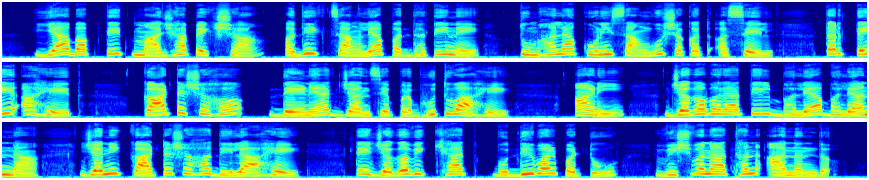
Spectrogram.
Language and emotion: Marathi, neutral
